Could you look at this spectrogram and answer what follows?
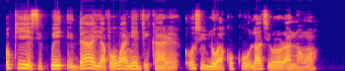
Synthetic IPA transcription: o˦ki˦e˦˨si˧k͡pe˦i˨da˨˦a˦˨ja˨fo˨˦wa˦˨nĩ˨˦e˦˨d͡ʒi˨ka˧˨ɾɛ˨o˦si˦˨lo˧a˨ko˨˦ko˦˨la˦ti˧o˧ɾɔ˧ɾa˧˨nã˨w̃ɔ̃˨˦

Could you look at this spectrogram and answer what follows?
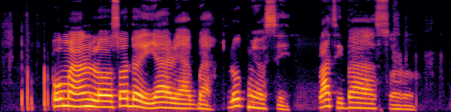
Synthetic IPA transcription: o˦mãː˦˧n̩˦lɔ˧sɔ˦dɔ˦˨i˨ja˨˦˧ɾɛ˨a˨ɡ͡ba˨ | lo˦˨k͡pĩ˧ɔ˨sɛ˨ | la˦ti˧ba˦˧sɔ˨ɾɔ˨

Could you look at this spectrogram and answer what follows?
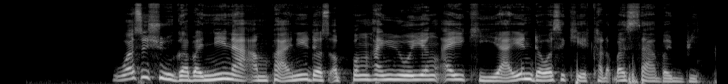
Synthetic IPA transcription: wɐ˦su˦ʃuː˨ɡɐ˨bɐ˨nːiː˦naː˨ʔa˨mɸaː˨niː˦da˨sʼɐ˨ɸːɪ˦ŋɦa˦ɲjoː˦jɪ˦ŋʔa˦jkʲʰiː˨jaː˨jɪ˦nda˨wɐ˦su˦kʲʰeː˨kɐ˨ɽɓɐ˦saː˨bɐ˨bːiː˦

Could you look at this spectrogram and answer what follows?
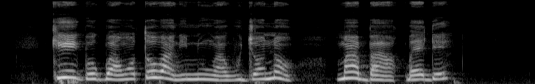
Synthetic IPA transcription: ki˦ɡ͡bo˧ɡ͡bo˧a˨w̃ɔ̃˧to˦wa˦˨nĩ˨˦nũ˦a˨wu˨˧d͡ʒɔ˧˦nãː˦˨ | mãː˦ba˧˨k͡pɛ˨˦de˦

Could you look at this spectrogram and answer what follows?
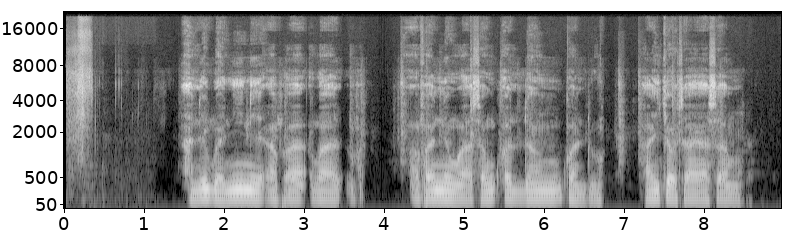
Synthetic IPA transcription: ʔa˨lɪ˦ɡʷɐ˨niː˦neː˨ʔ | a˨ɸɐ˦nːɪ˨ŋwaː˨sɐ˦ŋkʷʼɐ˦lːɔ˦ŋkʷɐ˨nduː˦ | ha˦ɾkʲa˨wtaː˦jaː˦saː˦muː˨ʔ

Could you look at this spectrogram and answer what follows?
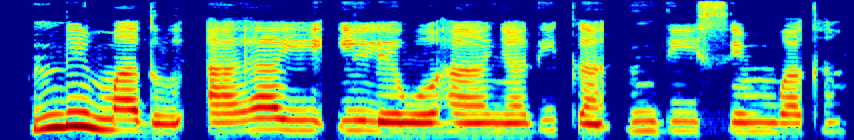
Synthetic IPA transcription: n̩˦dɪ˦m̩˦ma˦dʊ˨a˨ɦa˦ɣɪ˦i˦le˦wo˦ɦa˦ɲa˦dɪ˦ka˨n̩˦dɪ˦i˦si˦ŋ͡m̩˦ɡ͡ba˦ka˦

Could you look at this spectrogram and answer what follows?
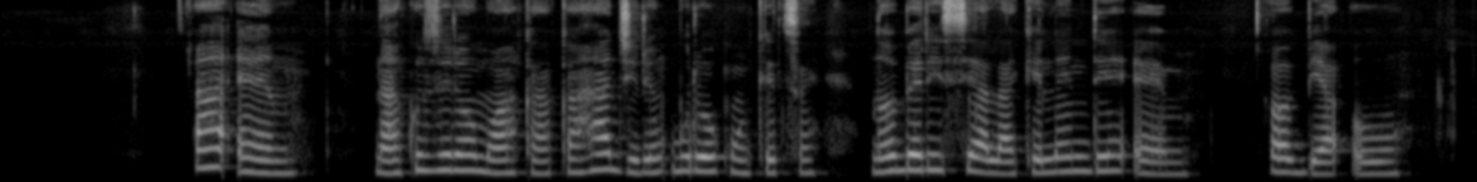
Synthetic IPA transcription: a˦ʔe˨m̩˨ | na˨ku˦zi˦ɾʊ˦mʊ˨a˦ka˨ka˨ɦa˦d͡ʒi˨ɾi˨ŋ͡m̩˦k͡pu˦ɾo˦kʷʊ˨ŋ̩˨kɪ˦tɪ˦ | no˦be˦ɾi˦si˦a˨la˨ke˨le˦n̩˦dɪ˦e˨m̩˨ | ɔ˦bja˨ʔo˨˦

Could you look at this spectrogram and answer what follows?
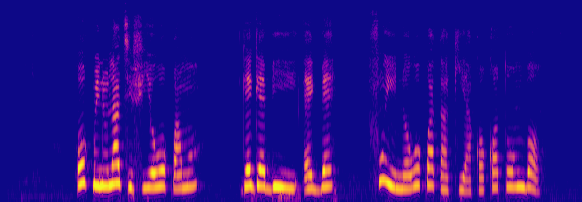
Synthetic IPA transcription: o˦k͡pĩ˧nũ˧la˦ti˧fi˧o˧wo˦k͡pa˧˦mɔ̃˦ | ɡɛ˦ɡɛ˦bi˦ɛ˧ɡ͡bɛ˦ | fũ˦i˦˨nɔ̃˨˦wo˦k͡pa˦˨ta˨ki˨a˨kɔ˨˦kɔ˦to˦n̩˦bɔ˦˨

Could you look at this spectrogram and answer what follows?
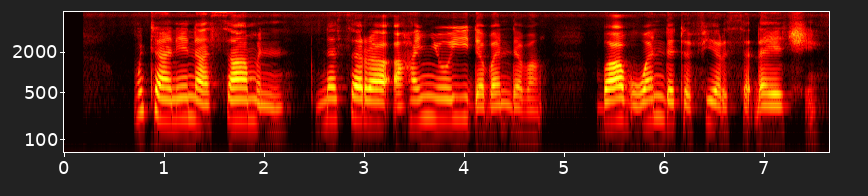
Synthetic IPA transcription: mʊ˦taː˨neː˦naː˨saː˦mʊ˨nː | ɐ˦sɐ˦ɾaː˨ʔa˨ɦa˦ɲjoː˦jiː˦dɐ˨bɐ˦ndɐ˨bɐ˦ŋ | baː˦bu˨wɐ˦nda˨tɐ˨ɸɪ˦jɐ˨rsa˨ɗɐ˦jɐ˦t͡ʃḛː˦

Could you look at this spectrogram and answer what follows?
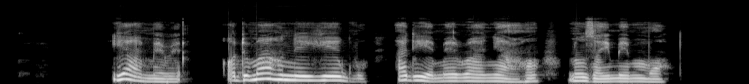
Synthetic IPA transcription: ja˦˨me˨ɾe˨ | ɔ̰˨dʊ˨m˦a˦ɦʊ˨ne˦ji˦e˦ɡʷu˨ | a˦dɪ˨ɣe˨me˦ɾu˦a˨ɲa˦a˨ɦʊ˦nʊ˦zɔ˨i˦me˦m̩˦mʊ˦ɔ˦

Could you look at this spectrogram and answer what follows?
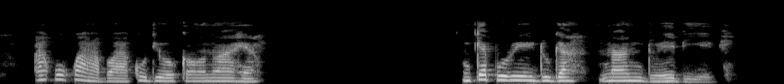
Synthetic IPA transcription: a˦kʷʊ˦kʷa˦a˨bʊ˨a˨kʊ˦dɪ˨o˦kɔ˦ɔ˦nʊ˦a˦ɦja˦ | ŋ̩˨ke˦pʊ˦ɾi˦du˦ɡa˦na˨n̩˦dʊ˨e˦bi˨e˨bi˨

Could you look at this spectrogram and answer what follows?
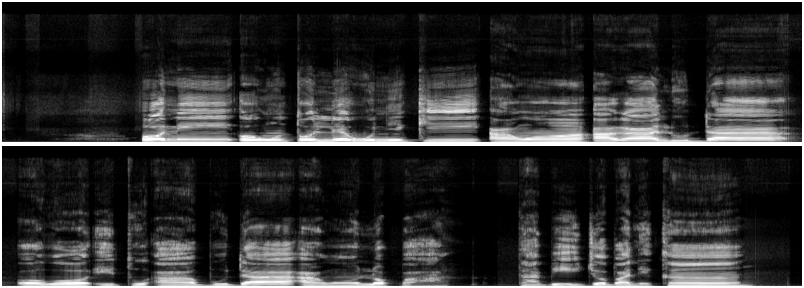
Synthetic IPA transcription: o˦nĩ˦o˧hũ˧to˦le˦wu˧nĩ˧ki˦a˦˨w̃ɔ̃˧a˧ɾa˦lu˨˦da˦ | ɔ˨ɾɔ˧e˨tu˨ʔa˨bo˨da˨˦a˦˨w̃ɔ̃˧lɔ˦k͡pa˨˦ | ta˨bi˨˦i˦˨d͡ʒɔ˧ba˧nĩ˨kã˧

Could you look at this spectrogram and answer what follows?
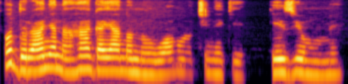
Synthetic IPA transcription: o˦do˨ɾa˦ɲa˦na˨ɦa˦a˦ɡa˦ja˦nɔ˨nʊ˨wɔ˦ɦʊ˦ɾʊ˦t͡ʃi˦ne˦ke˨ | ke˦zi˦o˨mu˨me˦

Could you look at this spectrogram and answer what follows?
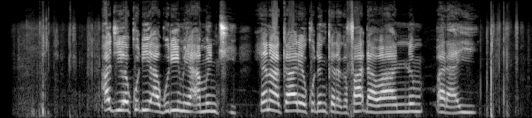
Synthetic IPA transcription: ʔa˦d͡ʒɪ˨jeː˦kʷʊ˦ɗiː˦ʔa˨ɡʷʊ˦ɽiː˦meː˨ʔa˨mɪ˦nt͡ʃiː˦ | jɐ˦naː˨kaː˦ɽeː˨kʷʊ˦ɗɪ˦ŋka˨dɐ˨ɡa˨ɸaː˦ɗaː˨waː˦ha˦nːɪ˦mɓɐ˨ɽaː˨jiː˦

